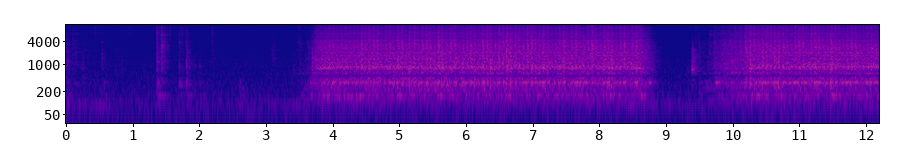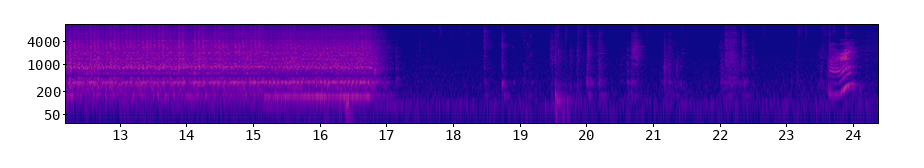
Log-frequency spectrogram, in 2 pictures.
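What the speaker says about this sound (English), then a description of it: "we're going to sew that raw edge at the bottom" Sewing machine stitching the raw bottom edge of a child's pant leg closed: two steady, whirring runs of several seconds each with a brief pause between, loud and close, framed by quiet handling of fabric.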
